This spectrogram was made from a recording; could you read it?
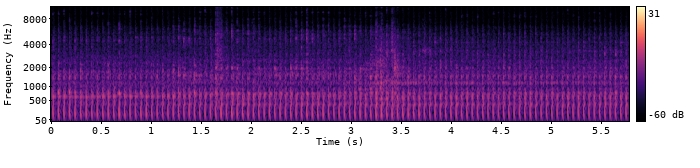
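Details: Scooter-engine reverse trike after years sitting, ignition rewired, oil checked, no coolant in it: steady single-cylinder beat, about three firings a second, even with a couple of light throttle-cable blips; healthy, smooth running.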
